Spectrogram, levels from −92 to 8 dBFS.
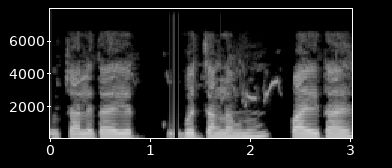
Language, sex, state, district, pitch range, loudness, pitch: Marathi, male, Maharashtra, Chandrapur, 185-190 Hz, -18 LUFS, 185 Hz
